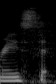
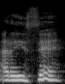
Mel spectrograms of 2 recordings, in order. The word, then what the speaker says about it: Riese: And like you, Grandpa Riese. How do you say your last name? Riese. Riese. Like Porsche.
